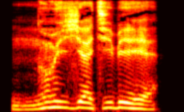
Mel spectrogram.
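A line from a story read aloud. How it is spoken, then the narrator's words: Hiss of helpless rage. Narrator (Russian): в бессильной злобе прошипел Сет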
